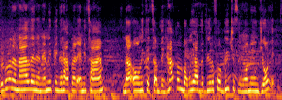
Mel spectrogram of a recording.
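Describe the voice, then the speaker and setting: A woman talks very fast in a high pitch with fairly even intonation. Music plays in the background. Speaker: swimming program participant. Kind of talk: interview. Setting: outdoors on a beach.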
